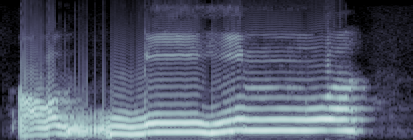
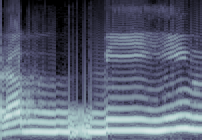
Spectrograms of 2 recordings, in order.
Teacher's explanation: Rabbihim wa ya langsung masuk ya. Izhar syafawi itu ya dibaca jelas terang tanpa dengung.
